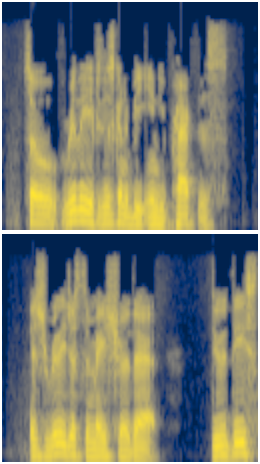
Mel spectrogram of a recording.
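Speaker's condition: No condition

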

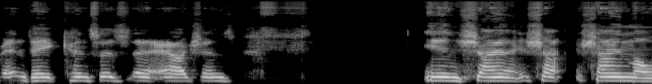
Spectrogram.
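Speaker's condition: Cerebral palsy; coordination differences

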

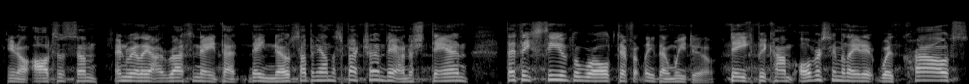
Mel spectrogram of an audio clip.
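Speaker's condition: Profound hearing loss, congenital

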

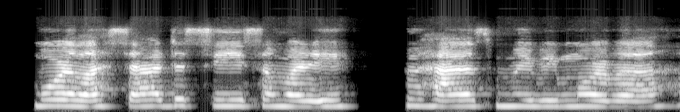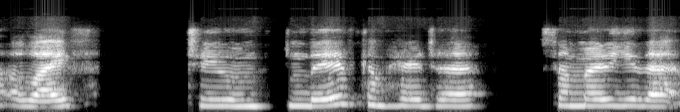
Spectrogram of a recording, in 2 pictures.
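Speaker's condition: ALS, limb onset; diagnosed at age 25, onset in arms and legs, not bulbar onset; voice tires and gets close to being lost while talking

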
